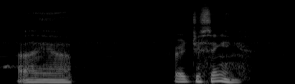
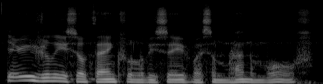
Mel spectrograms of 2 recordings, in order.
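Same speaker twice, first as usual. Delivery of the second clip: ordinary talk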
